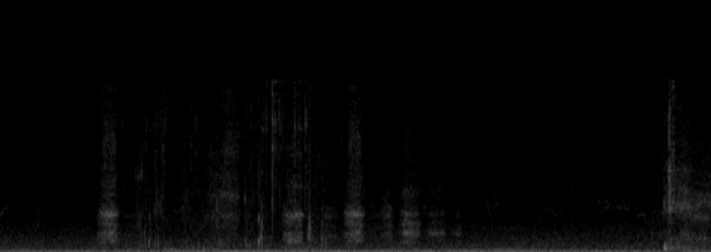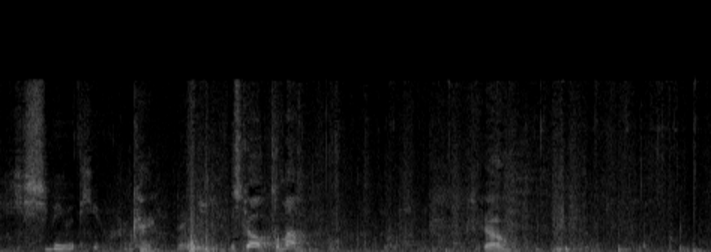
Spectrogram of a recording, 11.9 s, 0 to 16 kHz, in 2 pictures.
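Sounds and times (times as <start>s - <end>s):
low steady rumble: 0.0s - 7.5s
dog panting: 0.8s - 5.2s, 6.5s - 11.8s
speech: 6.3s - 8.6s, 10.0s - 10.4s.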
